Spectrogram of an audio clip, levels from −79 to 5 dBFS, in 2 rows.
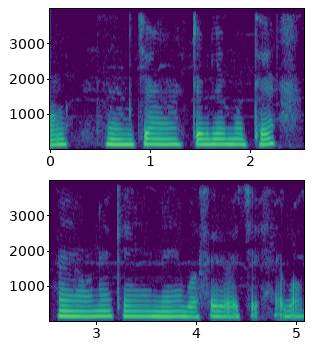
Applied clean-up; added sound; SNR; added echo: none; none; none; none.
